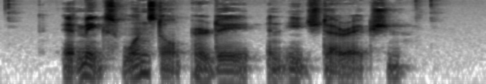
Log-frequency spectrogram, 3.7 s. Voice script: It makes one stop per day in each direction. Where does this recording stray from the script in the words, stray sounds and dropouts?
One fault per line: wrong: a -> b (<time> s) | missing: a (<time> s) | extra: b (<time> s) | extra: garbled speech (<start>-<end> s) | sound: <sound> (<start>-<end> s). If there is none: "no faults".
no faults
